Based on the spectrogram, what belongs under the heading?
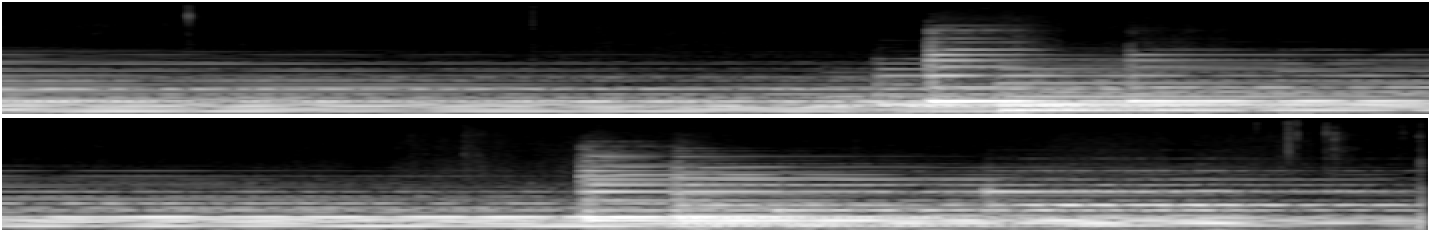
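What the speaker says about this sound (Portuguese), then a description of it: "Esse é o som do pad" Sustained keyboard synthesizer pad chords swell smoothly and evenly throughout, shifting harmony twice at moderate loudness with no voices.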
